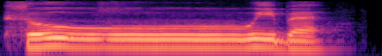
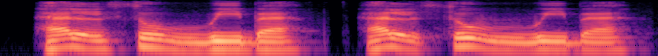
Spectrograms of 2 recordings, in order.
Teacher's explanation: Maka huruf wau wawu tasdid ini itu hanya diucapkannya hanya dengan menekankan penyempitan dua dua belah bibir itu aja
